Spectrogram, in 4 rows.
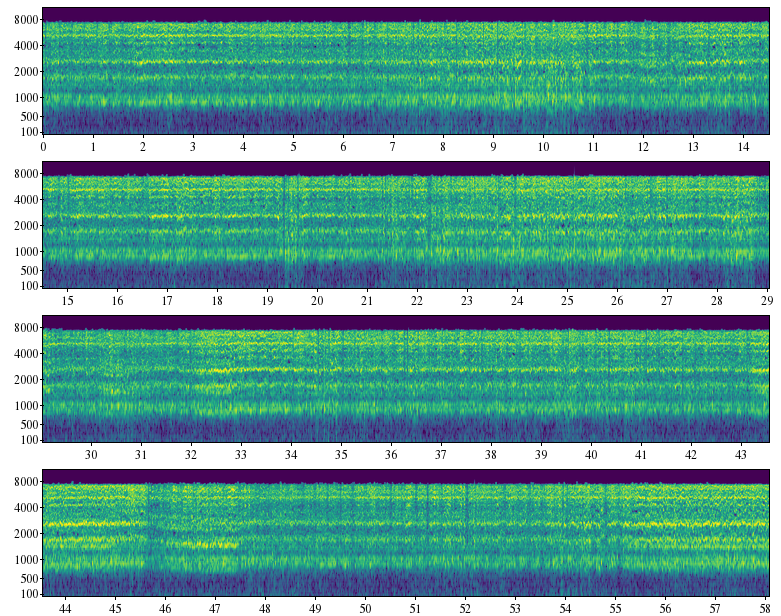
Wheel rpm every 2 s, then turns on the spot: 230, 230, 230, 230, 230, 230, 230, 230, 230, 230, 240, 230, 220, 230, 230, 220, 220, 230, 230, 230, 230, 230, 220, 220, 230, 230, 230, 230, 210.
none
